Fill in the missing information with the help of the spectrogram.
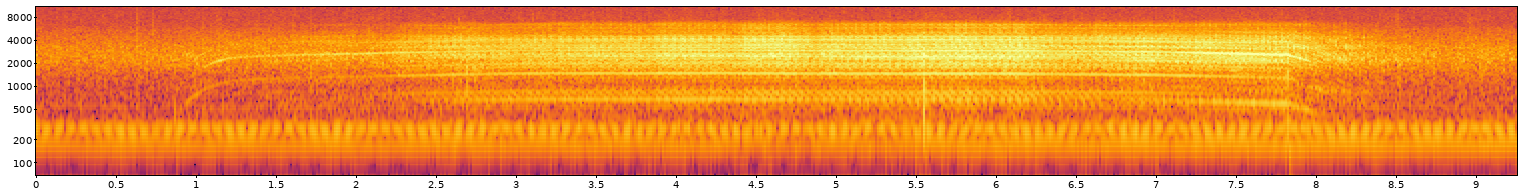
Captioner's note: soft hum; door mechanism whines; soft hum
